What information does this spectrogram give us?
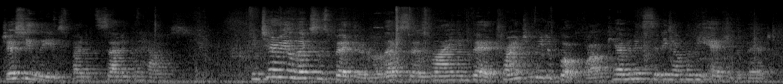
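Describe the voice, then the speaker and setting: A woman with a mid-range voice, very animated and brisk, narrates a staged reading by reading the scripted stage directions. It's a live reading in a reverberant room, recorded from a distant microphone with noisy echo.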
